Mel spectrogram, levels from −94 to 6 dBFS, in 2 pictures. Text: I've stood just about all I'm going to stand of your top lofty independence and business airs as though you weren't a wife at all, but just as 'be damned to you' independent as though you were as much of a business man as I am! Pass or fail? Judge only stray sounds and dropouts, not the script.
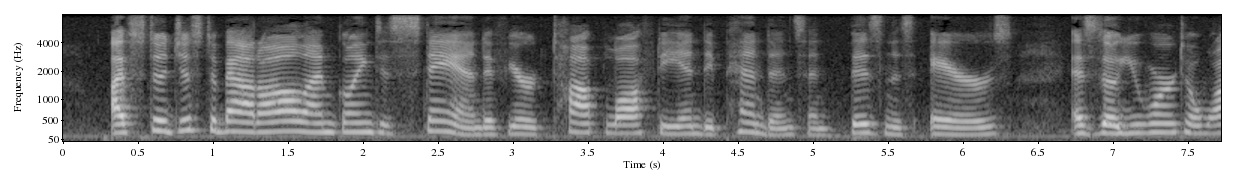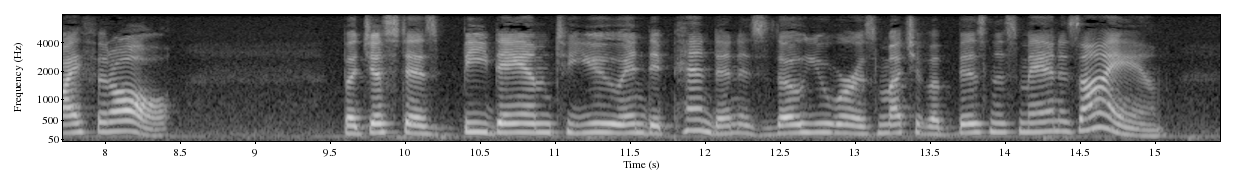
pass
